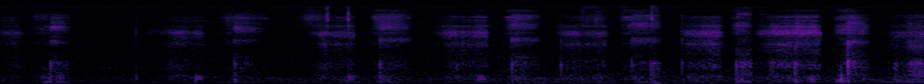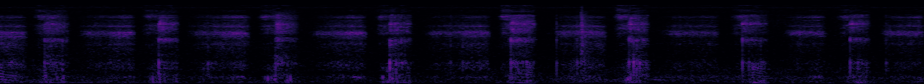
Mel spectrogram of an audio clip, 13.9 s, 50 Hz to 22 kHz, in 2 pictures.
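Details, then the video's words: Bulldog named Wally snoring, about 68 wheezing, snorting breaths a minute in an uneven rhythm, each a hissy rasp, indoors with no other sounds. "Wally Bulldog snoring"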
